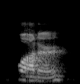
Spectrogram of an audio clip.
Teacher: when you get to the midwest of the us the a's become longer and a little flatter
